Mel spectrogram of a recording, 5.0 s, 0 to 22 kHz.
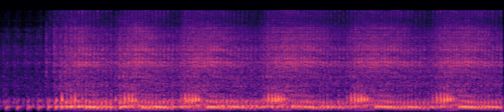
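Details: Honda TMX155 motorcycle, restored and converted to CDI, before overhaul; noisy clattering timing gear, rough when revved, worn camshaft and valve tips; valvetrain ticking.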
